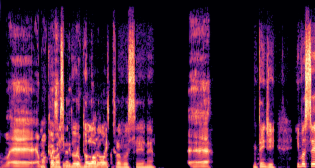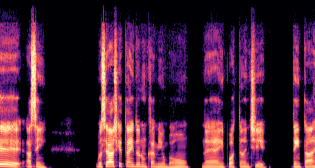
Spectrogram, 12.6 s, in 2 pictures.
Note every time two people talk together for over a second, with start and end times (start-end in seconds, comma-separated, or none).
0.8-2.3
